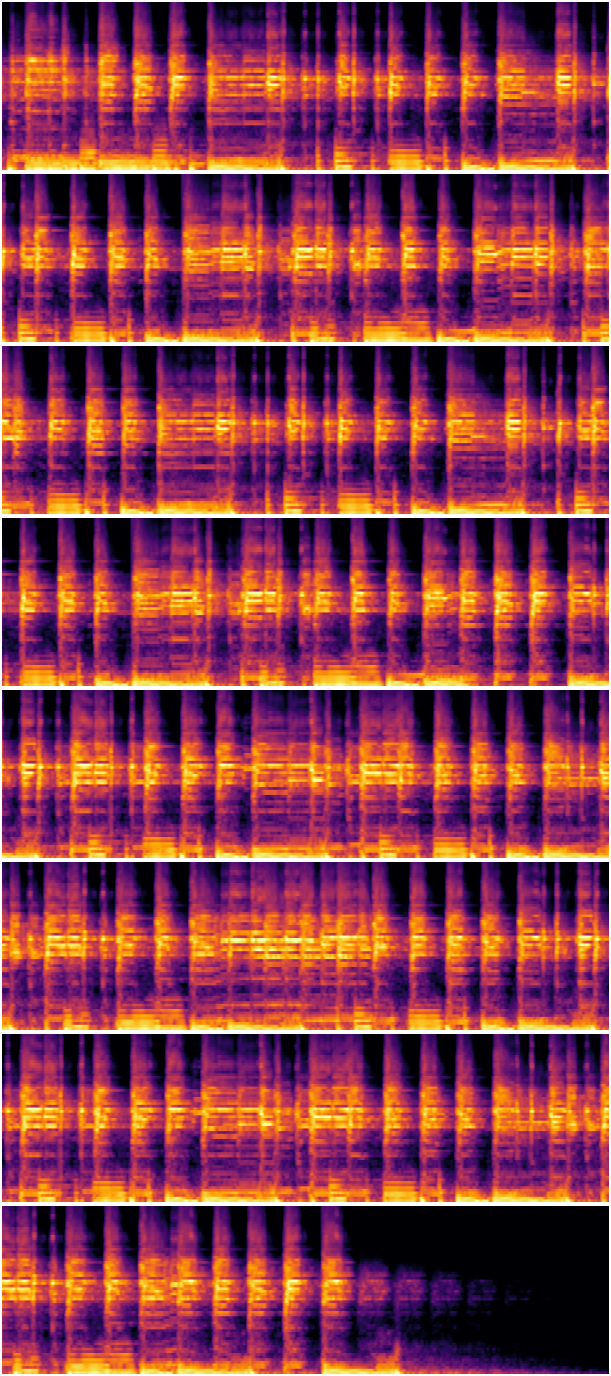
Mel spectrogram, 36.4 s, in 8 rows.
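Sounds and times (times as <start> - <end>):
funk boogie bass guitar: 0.0 - 35.6.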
